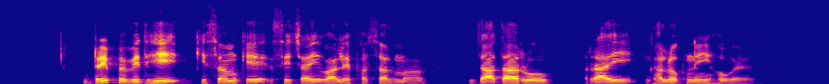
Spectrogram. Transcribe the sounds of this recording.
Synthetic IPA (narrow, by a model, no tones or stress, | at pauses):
ɖɾɪpʋɪd̪ʱikɪsəmkesit͡ʃaːiʋalepʰəsəlmẽ | d͡ʒaːd̪aɾoːb̚ | ɾaiɡʱəloknəĩɦowe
